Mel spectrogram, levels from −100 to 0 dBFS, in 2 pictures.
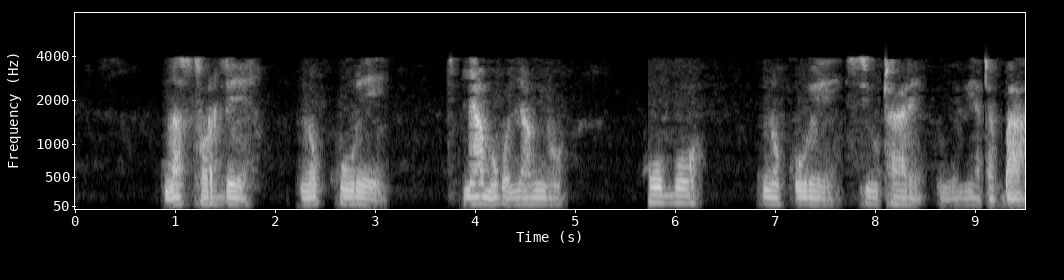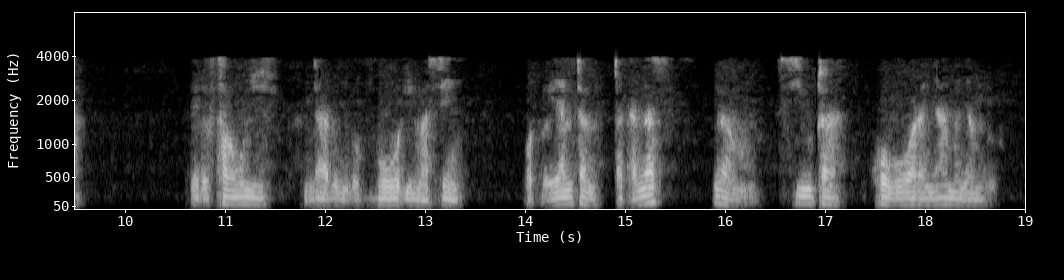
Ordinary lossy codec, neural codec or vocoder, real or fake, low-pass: AAC, 16 kbps; none; real; 7.2 kHz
